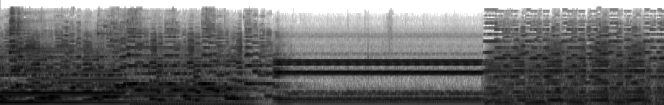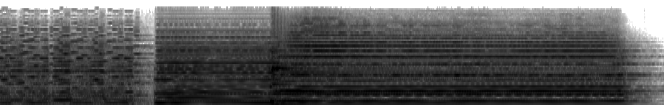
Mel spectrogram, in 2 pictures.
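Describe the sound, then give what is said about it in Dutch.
A harmonium concerto passage with ensemble: sustained reedy chords and bright, busy instrumental textures shifting abruptly between sections, loud and dense throughout, with no voices. It is Harlepiep, first movement of Martijn Padding's First Harmonium Concerto, with Dirk Luimers on harmonium and the Asko Schoenberg ensemble conducted by Etienne Siebens. “U hoorde Dirk Luimers op harmonium en het ensemble Asko Schoenberg onder leiding van Etienne Siebens.”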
